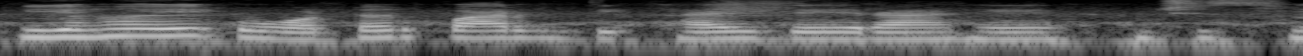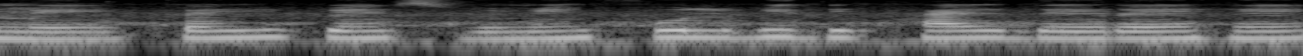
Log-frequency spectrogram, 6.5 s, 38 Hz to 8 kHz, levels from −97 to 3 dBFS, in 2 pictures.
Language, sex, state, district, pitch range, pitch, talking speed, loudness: Hindi, female, Maharashtra, Nagpur, 190-220 Hz, 205 Hz, 165 wpm, -28 LUFS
